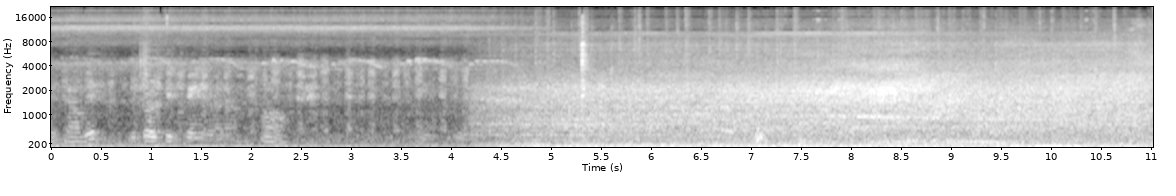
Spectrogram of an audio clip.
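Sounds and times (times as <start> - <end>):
road noise: 0.0 - 11.0
vehicle engine rumble: 4.2 - 11.0.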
